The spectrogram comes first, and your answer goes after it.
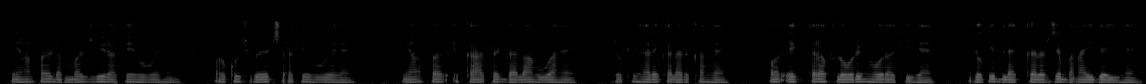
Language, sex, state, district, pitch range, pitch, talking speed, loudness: Hindi, male, Bihar, Jahanabad, 110-120 Hz, 115 Hz, 195 wpm, -50 LUFS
